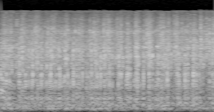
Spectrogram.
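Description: A drag-racing funny car's engine idling steadily as the car rolls toward the starting line.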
